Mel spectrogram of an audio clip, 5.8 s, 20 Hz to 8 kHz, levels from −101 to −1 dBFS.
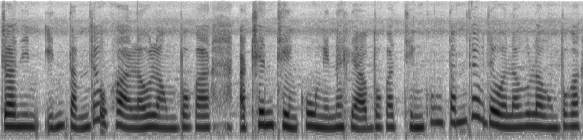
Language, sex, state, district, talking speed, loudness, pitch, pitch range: Mizo, female, Mizoram, Aizawl, 265 wpm, -17 LUFS, 215 Hz, 205-230 Hz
